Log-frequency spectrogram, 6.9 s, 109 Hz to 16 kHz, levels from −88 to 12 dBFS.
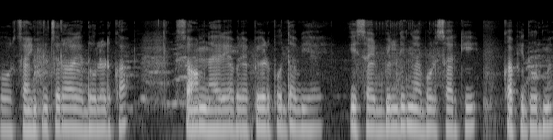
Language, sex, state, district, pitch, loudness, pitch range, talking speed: Rajasthani, female, Rajasthan, Churu, 170 Hz, -22 LUFS, 165-175 Hz, 175 wpm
